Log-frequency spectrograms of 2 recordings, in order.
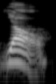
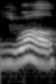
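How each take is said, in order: First: "y'all" run into one syllable; Southern-style "y'all"; Southern contraction. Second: Said in the usual way. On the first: Shown as a demonstration. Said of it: "she said". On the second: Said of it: "instead of saying".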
